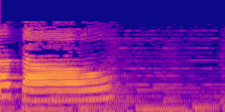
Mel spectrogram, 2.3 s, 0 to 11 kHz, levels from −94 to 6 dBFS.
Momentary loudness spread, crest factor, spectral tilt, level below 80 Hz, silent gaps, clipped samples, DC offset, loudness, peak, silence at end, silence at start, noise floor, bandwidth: 11 LU; 20 dB; -4.5 dB/octave; -44 dBFS; none; under 0.1%; under 0.1%; -17 LUFS; 0 dBFS; 0.25 s; 0 s; -43 dBFS; 6.4 kHz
